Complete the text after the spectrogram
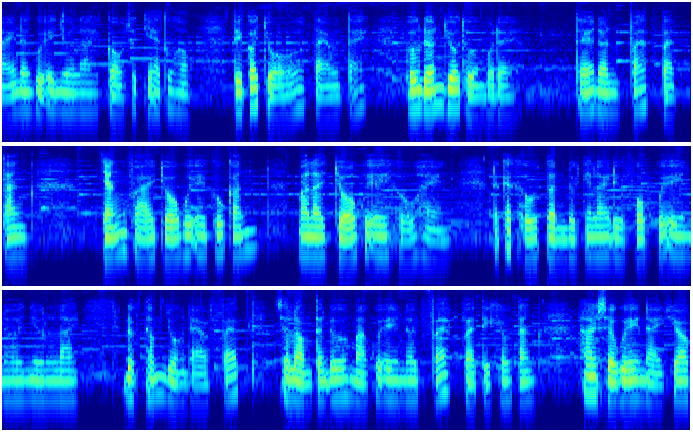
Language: Vietnamese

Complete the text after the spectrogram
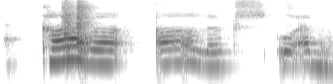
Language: Icelandic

